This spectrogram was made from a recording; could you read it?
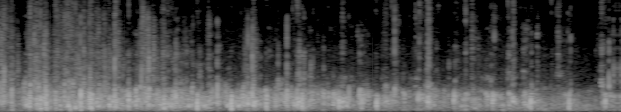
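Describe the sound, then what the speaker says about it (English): A crowd claps steadily at an outdoor groundbreaking ceremony in Longmont, a dense, even round of applause lasting the whole few seconds. "a round of applause for these folks as well"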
